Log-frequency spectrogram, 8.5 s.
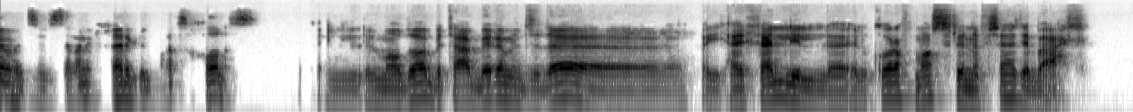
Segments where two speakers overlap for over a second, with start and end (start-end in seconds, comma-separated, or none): none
